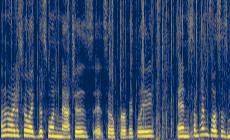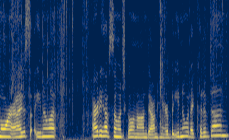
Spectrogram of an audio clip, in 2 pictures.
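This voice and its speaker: Soft-spoken and fairly high-pitched, a woman talks at a very fast pace with ordinary pitch variation. Noticeable background noise is present. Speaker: crafting YouTuber. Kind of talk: crafting tutorial. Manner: casual thinking aloud.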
